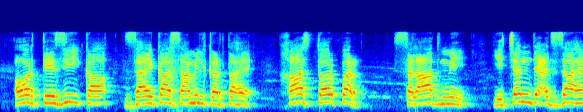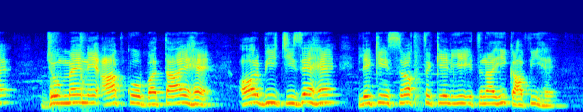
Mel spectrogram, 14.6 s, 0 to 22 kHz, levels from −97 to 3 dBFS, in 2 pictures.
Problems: constant background noise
